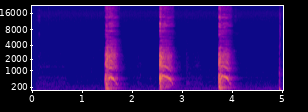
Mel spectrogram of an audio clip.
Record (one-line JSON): {"three_cough_length": "5.0 s", "three_cough_amplitude": 5848, "three_cough_signal_mean_std_ratio": 0.29, "survey_phase": "beta (2021-08-13 to 2022-03-07)", "age": "65+", "gender": "Male", "wearing_mask": "No", "symptom_none": true, "smoker_status": "Ex-smoker", "respiratory_condition_asthma": false, "respiratory_condition_other": false, "recruitment_source": "REACT", "submission_delay": "5 days", "covid_test_result": "Negative", "covid_test_method": "RT-qPCR"}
